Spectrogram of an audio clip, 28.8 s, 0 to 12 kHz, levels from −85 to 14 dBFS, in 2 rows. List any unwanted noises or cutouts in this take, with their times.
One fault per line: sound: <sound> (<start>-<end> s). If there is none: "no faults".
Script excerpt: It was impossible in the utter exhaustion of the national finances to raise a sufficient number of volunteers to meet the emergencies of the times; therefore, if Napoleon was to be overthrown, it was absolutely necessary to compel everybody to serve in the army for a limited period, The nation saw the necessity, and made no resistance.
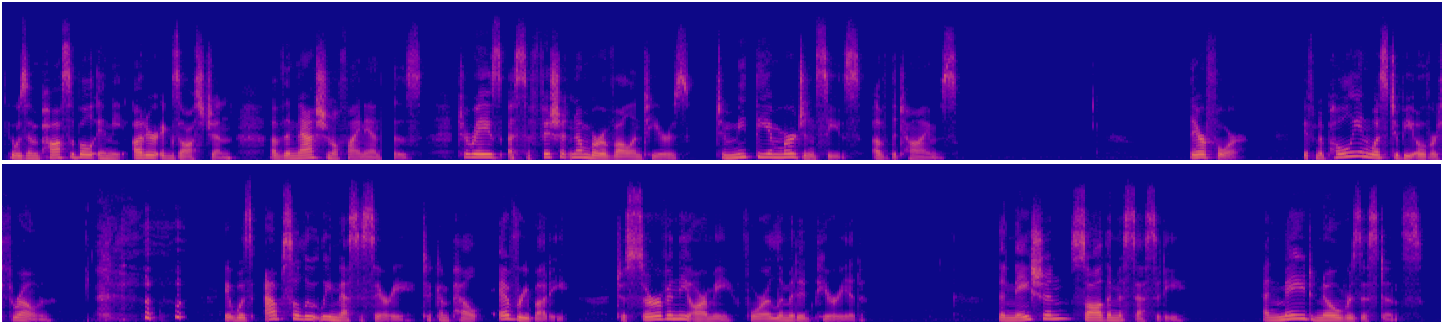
sound: dropout (3.8-3.9 s)
sound: laugh (15.2-16.2 s)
